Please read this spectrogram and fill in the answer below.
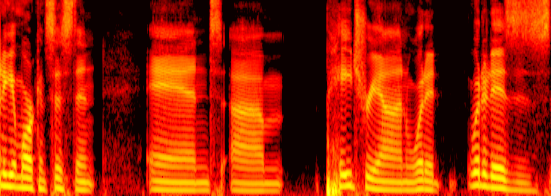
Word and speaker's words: Patreon: Patreon, like patron, I guess. Patreon.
